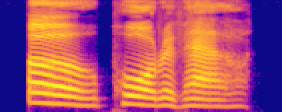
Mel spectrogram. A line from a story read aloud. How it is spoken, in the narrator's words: the Professor mockingly groaned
